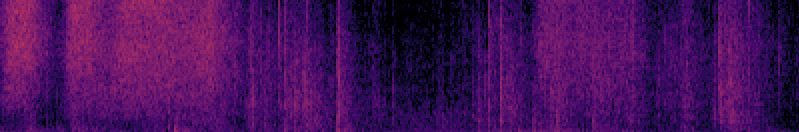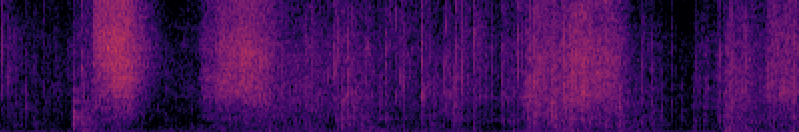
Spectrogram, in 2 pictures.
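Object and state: Thin plastic film sheet.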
